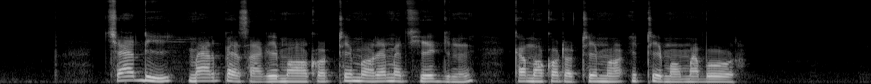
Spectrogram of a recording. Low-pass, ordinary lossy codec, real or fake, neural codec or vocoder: none; none; fake; vocoder, 44.1 kHz, 128 mel bands every 512 samples, BigVGAN v2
